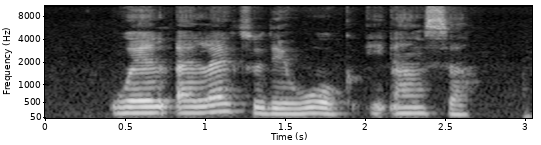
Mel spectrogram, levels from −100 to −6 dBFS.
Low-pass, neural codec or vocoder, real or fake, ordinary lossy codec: none; none; real; none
